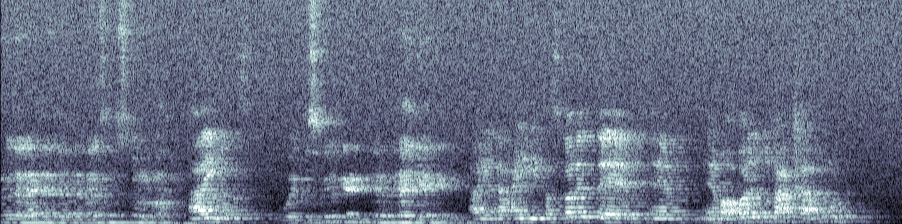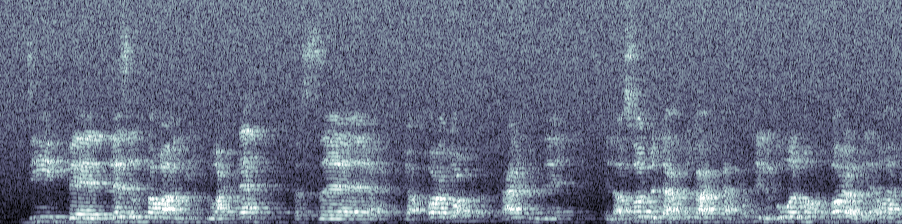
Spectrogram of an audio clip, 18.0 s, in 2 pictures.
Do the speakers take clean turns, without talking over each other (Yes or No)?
Yes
